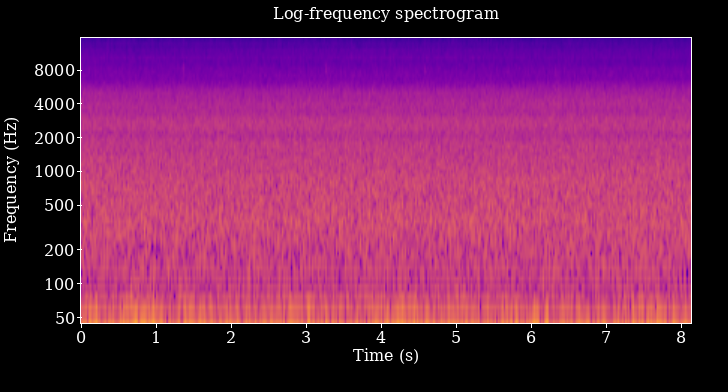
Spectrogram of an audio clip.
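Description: Creek water rushing over rocks: a steady, unbroken hiss of flowing water.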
